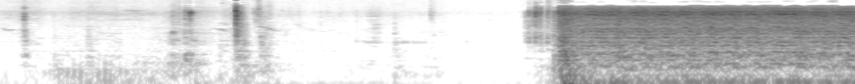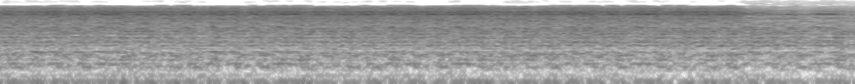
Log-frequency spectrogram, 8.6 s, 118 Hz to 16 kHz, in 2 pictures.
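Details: 1997 Ford F350 7.3 L Power Stroke diesel with no scan tool connection to PCM: starter spins engine steadily about six seconds with no firing; cranks but won't start, cause unconfirmed.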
